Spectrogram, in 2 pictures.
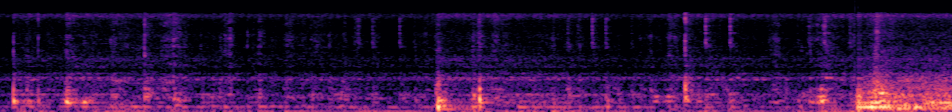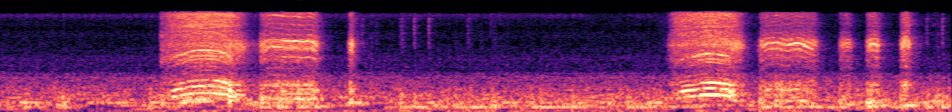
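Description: Cordless drill driving screws into a wooden panel: two short bursts of motor whine, each sweeping up and down in pitch, a few seconds apart in the second half. Before them, faint clicks of wires being handled.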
